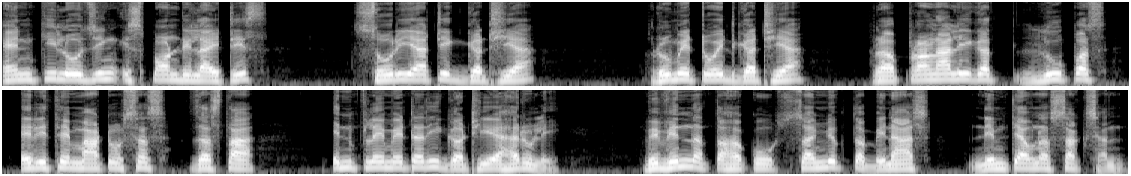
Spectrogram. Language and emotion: Nepali, neutral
